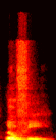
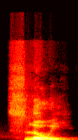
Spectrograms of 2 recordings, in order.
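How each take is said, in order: First: The middle of the word has an f sound. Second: The middle of the word has no f sound. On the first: The speaker calls it wrong. "G H like a f, like tough?" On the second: The speaker calls it right. "Like he"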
